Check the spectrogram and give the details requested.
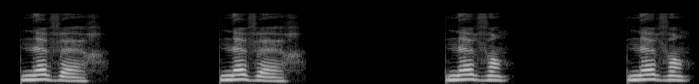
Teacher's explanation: Before R or N, use liaison, F becomes V.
